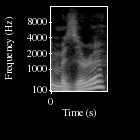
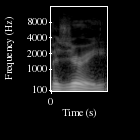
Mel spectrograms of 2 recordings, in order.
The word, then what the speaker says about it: Missouri: Did you say Missouri? Missouri, that's how you say it. Okay. Because my father-in-law was from Missouri, and he says it Missouri.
